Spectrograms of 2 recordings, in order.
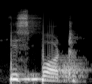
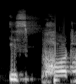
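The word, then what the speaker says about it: spot: স্পট। এটা হবে সপট হবে না।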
